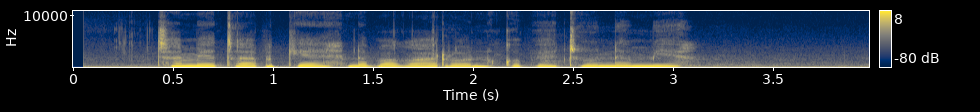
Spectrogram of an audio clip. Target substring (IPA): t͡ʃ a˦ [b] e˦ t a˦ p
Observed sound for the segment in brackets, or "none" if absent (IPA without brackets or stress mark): m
